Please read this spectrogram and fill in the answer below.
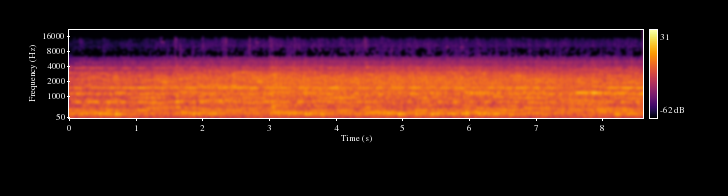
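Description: Flamenco guitar music playing steadily, with a hissy wash of noise rising over it for a few seconds in the middle.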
